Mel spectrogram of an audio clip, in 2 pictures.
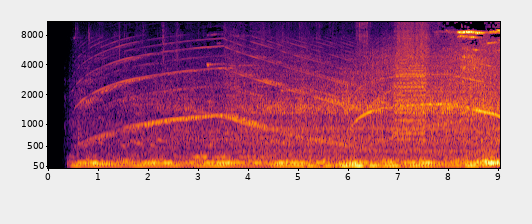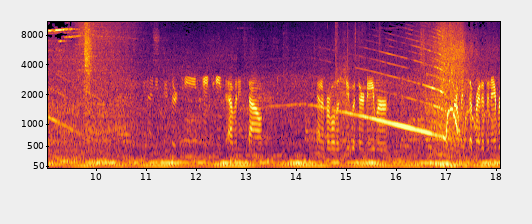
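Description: Several emergency-vehicle sirens wailing at once in slow, overlapping rising-and-falling glides, over a steady low engine rumble. In the second half, faster warbling yelps join in.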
